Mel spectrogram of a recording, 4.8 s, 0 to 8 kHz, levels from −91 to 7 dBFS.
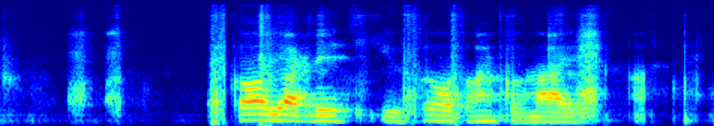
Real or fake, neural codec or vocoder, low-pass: fake; codec, 16 kHz, 0.8 kbps, ZipCodec; 7.2 kHz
